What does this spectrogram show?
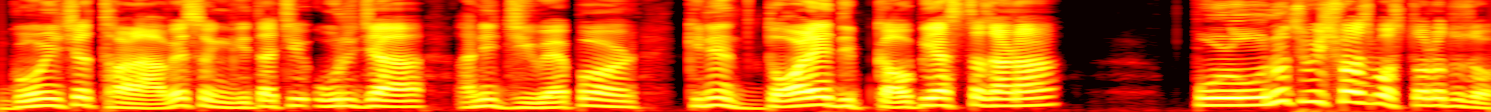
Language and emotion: Goan Konkani, surprised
